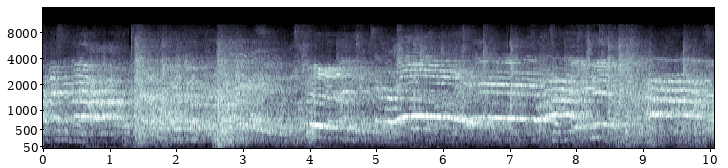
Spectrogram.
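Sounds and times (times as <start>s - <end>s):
voices shouting: 0.0s - 10.0s.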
